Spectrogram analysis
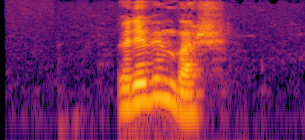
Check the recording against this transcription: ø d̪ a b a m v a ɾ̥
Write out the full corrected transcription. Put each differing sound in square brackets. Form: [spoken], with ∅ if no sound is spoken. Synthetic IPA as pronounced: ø d̪ [e] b [i] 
